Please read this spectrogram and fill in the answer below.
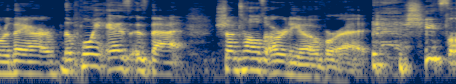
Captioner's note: laughs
